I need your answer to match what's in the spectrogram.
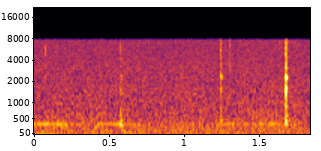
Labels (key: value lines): label: ambient
recorder: HydroMoth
